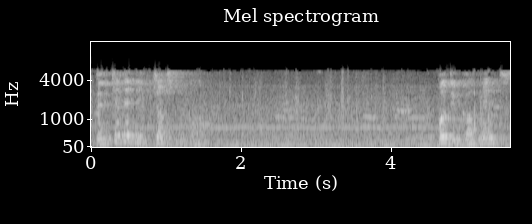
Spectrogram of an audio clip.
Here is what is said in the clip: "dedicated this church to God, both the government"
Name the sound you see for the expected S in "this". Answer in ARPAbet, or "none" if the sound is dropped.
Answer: none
